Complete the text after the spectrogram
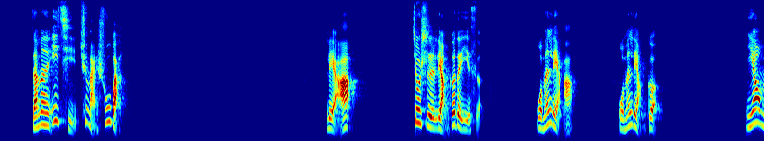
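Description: A woman speaks clearly and slowly into a close microphone, pausing between short phrases.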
